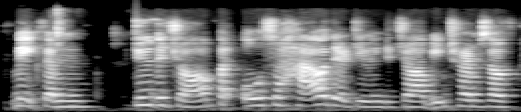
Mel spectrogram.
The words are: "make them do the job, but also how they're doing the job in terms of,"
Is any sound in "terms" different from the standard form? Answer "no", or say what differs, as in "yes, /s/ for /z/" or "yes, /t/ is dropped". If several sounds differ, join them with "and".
no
